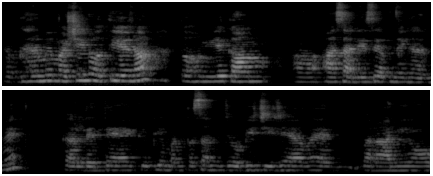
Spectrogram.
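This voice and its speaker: A friendly, chatty woman speaks to her viewers in a casual vlog, showing off her handiwork with small pauses and fillers. Her voice sits at an ordinary middle pitch. The sound bounces around an echoey home room. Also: a little mellow, far from the mic. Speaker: vlogger greeting her channel. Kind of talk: casual vlog chat to camera.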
